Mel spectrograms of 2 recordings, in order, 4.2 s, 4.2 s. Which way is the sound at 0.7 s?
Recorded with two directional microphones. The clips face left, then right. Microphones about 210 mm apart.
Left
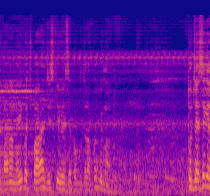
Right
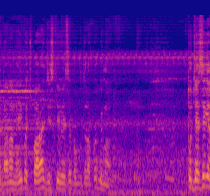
10° right (ahead or behind).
